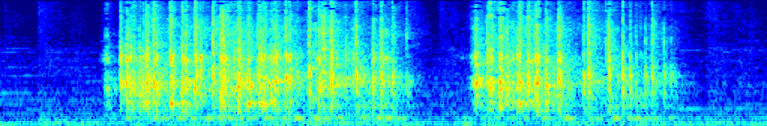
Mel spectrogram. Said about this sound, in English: Twelve. Twelve points. For all that dice noise, that was unimpressive.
